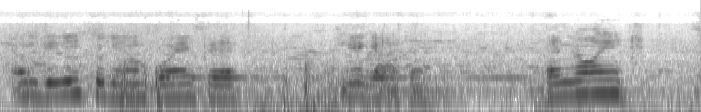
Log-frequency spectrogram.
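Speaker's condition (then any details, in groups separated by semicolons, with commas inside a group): ALS; bulbar form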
